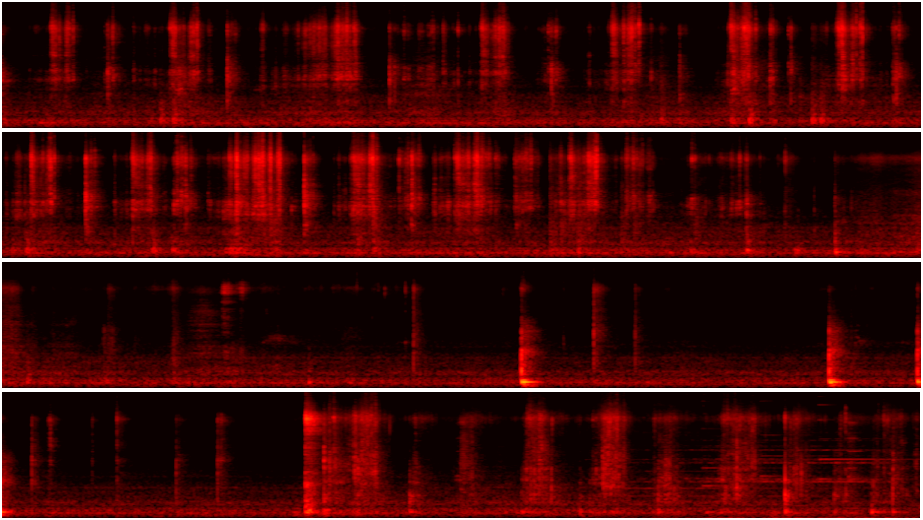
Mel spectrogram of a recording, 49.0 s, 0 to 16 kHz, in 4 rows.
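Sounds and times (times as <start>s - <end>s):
faint handling scrapes: 41.2s - 49.0s.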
